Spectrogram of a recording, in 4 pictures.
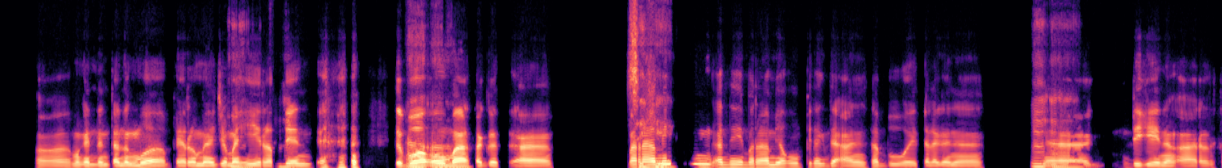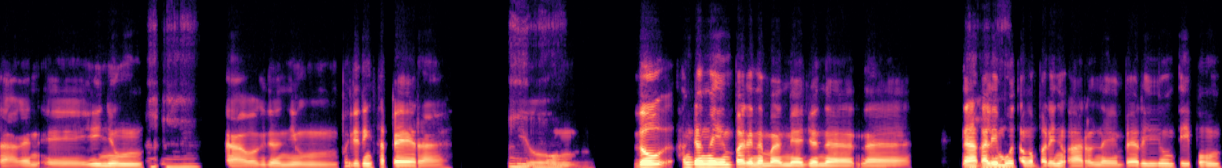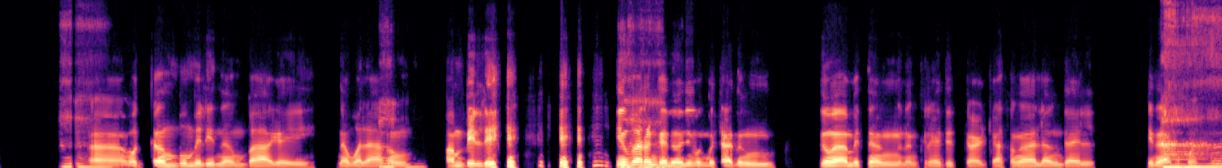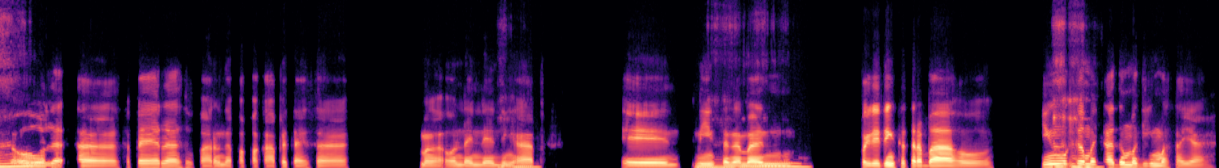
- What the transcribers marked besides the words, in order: chuckle; laugh; drawn out: "Ah"; drawn out: "Hmm"
- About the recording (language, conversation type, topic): Filipino, unstructured, Ano ang pinakamahirap na aral na natutunan mo sa buhay?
